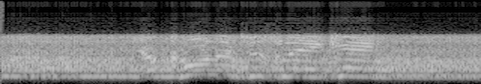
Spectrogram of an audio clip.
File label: eng damaged water mood low, speech eng; War Thunder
